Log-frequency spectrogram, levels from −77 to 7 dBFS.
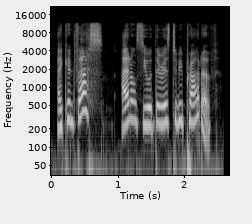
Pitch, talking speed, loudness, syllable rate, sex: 260 Hz, 270 wpm, -17 LUFS, 6.5 syllables/s, female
